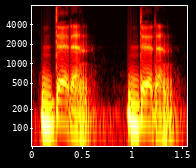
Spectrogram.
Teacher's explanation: Y la T del final, pues prácticamente se omite.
